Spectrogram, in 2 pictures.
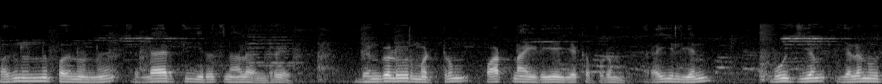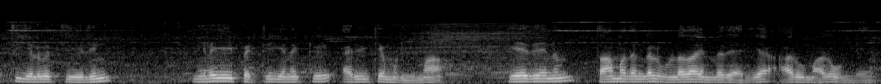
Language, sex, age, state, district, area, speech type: Tamil, male, 45-60, Tamil Nadu, Theni, rural, read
